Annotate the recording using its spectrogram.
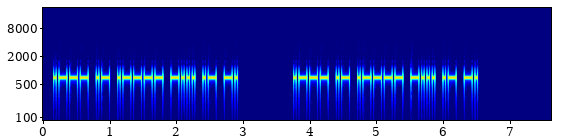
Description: Morse code, heard as a keyed tone, about 30 wpm, 700 Hz. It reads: JA1BAN JA1BAN
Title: DXCC-100 Call Signs - 6 Characters - Repeated 2x - 30wpm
